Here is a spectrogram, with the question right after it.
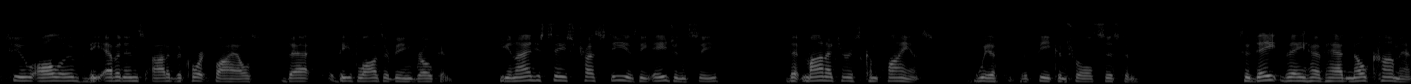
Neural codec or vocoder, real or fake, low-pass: codec, 16 kHz, 16 kbps, FunCodec, trained on LibriTTS, 50 frames a second; fake; 7.2 kHz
